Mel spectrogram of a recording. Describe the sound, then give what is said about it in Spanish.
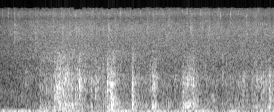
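Heavy rain pours down steadily in Mexico City while deep rumbles of thunder roll underneath, a downpour lasting about an hour and a half outside the rainy season, a dense, loud wash of water with low booming swells and no voices. “Se dice que cuando el monolito entró en la Ciudad de México, comenzó el chubasco que duró cerca de hora y media, siendo que no era temporada de lluvia.”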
